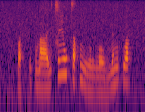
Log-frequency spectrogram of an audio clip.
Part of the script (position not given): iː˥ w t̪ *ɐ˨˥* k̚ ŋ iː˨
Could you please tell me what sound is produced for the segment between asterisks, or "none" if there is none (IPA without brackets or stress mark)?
ɐ˨˥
